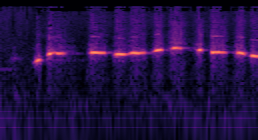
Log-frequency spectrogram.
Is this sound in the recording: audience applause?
no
